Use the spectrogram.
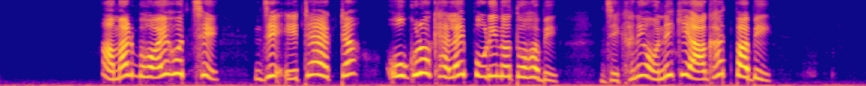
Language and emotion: Bengali, fearful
